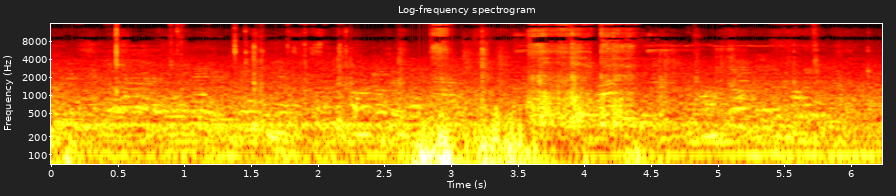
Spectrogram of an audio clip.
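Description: A mouthful of khao soi egg noodles being slurped and chewed close to the microphone, with scattered small clicks. There is one loud low thump a little before halfway through.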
